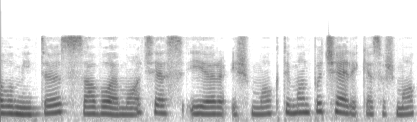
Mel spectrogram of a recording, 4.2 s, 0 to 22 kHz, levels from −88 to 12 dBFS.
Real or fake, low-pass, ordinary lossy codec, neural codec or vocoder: fake; 7.2 kHz; AAC, 48 kbps; codec, 16 kHz, 0.4 kbps, LongCat-Audio-Codec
